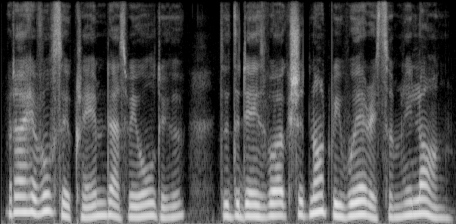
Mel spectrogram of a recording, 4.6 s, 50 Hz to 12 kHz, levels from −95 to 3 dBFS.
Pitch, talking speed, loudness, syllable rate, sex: 180 Hz, 235 wpm, -14 LUFS, 5.9 syllables/s, female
